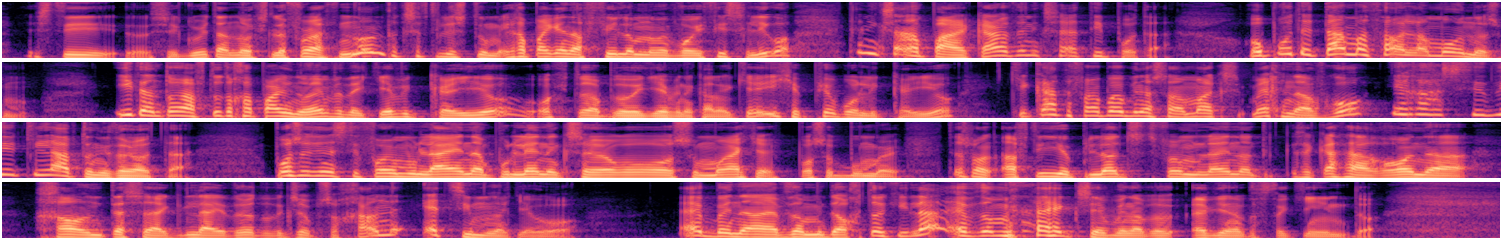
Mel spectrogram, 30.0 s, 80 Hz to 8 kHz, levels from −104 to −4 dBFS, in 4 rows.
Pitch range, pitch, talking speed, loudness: 125-205 Hz, 145 Hz, 230 wpm, -21 LUFS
